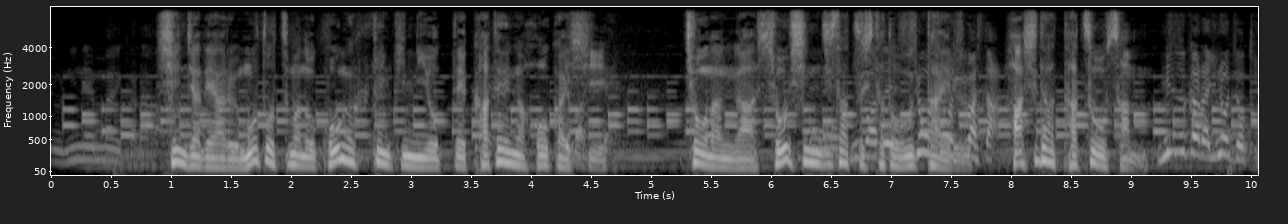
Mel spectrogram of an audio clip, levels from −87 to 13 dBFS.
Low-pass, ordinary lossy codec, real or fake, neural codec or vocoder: 7.2 kHz; none; real; none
